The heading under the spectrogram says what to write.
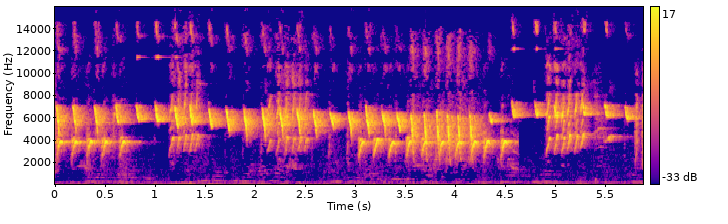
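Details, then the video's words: Cucak kinoi bulbul rapid chatter, the tembakan cerecetan used as masteran for pet birds: quick, shrill, stuttering chips, roughly three per second, in uneven bursts with a short pause near the end. "Masteran tembakan burung cucak kinoi"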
